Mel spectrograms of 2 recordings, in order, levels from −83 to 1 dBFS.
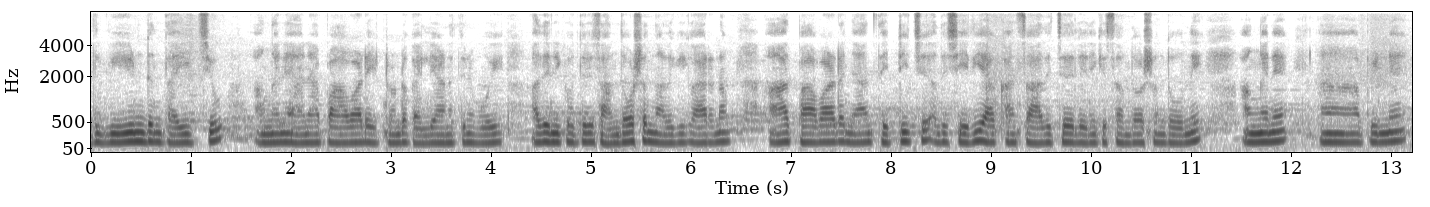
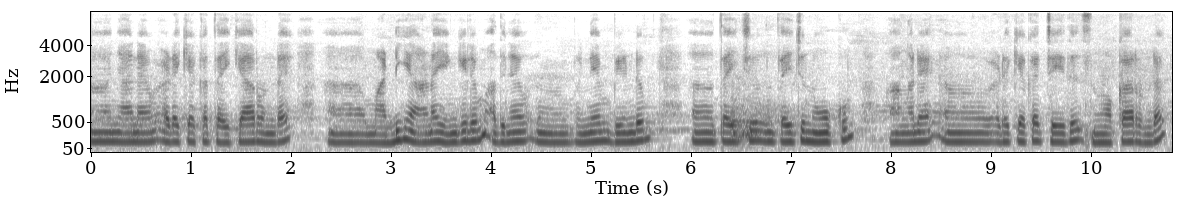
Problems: background sounds at intervals, low volume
